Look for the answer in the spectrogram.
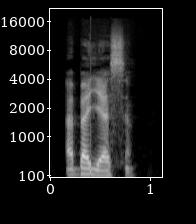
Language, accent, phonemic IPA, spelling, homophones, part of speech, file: French, France, /a.ba.jas/, abaïasse, abaïasses / abaïassent, verb, LL-Q150 (fra)-abaïasse.wav
- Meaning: first-person singular imperfect subjunctive of abaïer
